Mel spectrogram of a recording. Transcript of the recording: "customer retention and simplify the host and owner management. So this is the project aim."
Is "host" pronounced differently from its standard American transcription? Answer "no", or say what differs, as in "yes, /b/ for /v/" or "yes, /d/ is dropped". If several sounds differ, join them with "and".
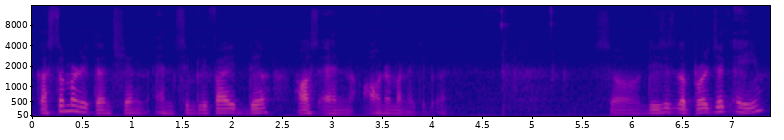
yes, /t/ is dropped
